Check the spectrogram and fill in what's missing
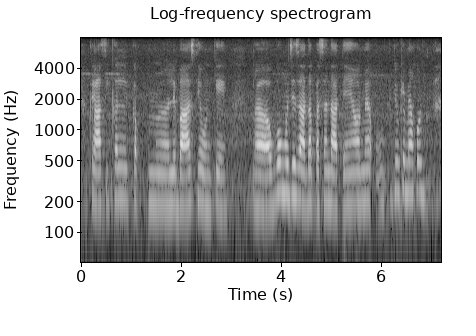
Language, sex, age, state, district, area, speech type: Urdu, female, 30-45, Maharashtra, Nashik, urban, spontaneous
